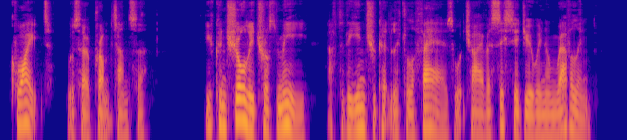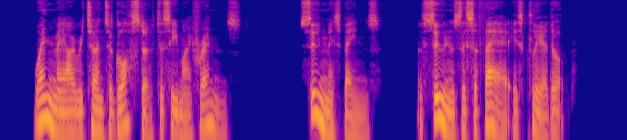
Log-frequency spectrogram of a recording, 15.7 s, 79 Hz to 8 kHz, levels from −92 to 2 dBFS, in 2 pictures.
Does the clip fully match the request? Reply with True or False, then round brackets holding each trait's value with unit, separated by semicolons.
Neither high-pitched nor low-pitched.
False (100 Hz)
